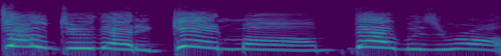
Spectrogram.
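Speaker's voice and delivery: put-on child yelling. Acting out a small child scolding his mother, imitating a child yelling. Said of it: "He yelled at his mother".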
